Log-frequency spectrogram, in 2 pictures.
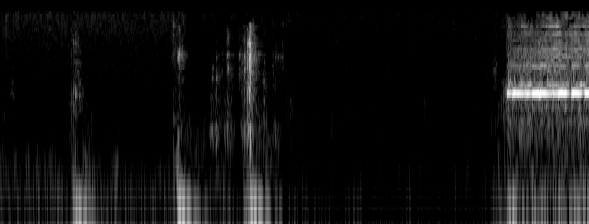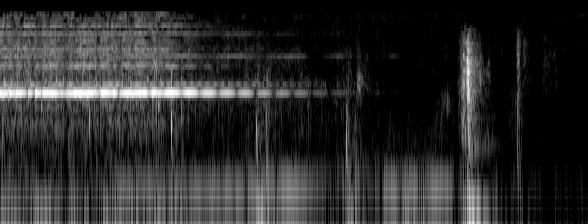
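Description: A telephone in one of the rooms rings as a receptionist puts a call through from the switchboard: one loud, continuous, metallic burst lasting about three seconds. Scattered sharp clicks and knocks come before and after it, and no one speaks.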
